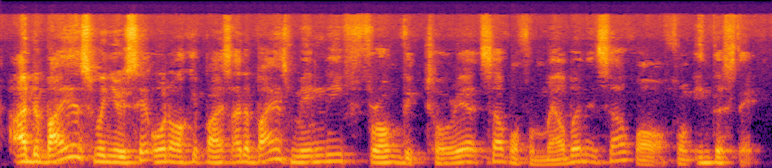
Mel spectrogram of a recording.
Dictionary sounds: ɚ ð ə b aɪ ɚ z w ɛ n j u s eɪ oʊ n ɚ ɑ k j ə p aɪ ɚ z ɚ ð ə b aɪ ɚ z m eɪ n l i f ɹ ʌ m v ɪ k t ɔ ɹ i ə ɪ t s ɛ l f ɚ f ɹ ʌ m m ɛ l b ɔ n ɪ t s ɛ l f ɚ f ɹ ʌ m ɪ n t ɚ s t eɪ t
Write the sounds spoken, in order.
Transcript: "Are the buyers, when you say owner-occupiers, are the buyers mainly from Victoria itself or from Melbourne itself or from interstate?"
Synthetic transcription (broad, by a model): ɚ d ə b aɪ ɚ s w ɛ n j u s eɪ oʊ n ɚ ɑ k j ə p aɪ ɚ s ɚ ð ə b aɪ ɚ s m eɪ n l i f ɹ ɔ m v ɪ k t ɔ ɹ i ə ɪ t s ɛ l f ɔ f ɹ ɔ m m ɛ l b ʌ n ɪ t s ɛ l f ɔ f ɹ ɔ m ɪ n t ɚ s t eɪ t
